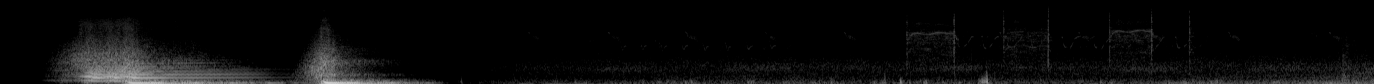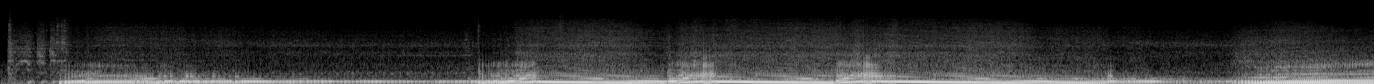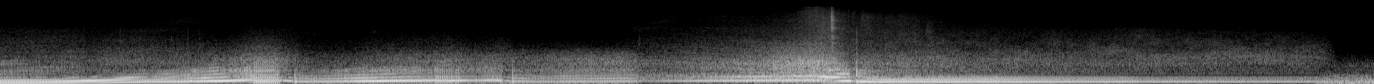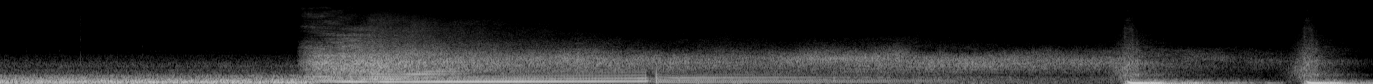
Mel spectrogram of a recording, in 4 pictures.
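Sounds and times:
car engine starting: 0:13.8 - 0:40.4
car accelerating hard: 0:26.0 - 0:40.8, 0:44.2 - 0:51.6.

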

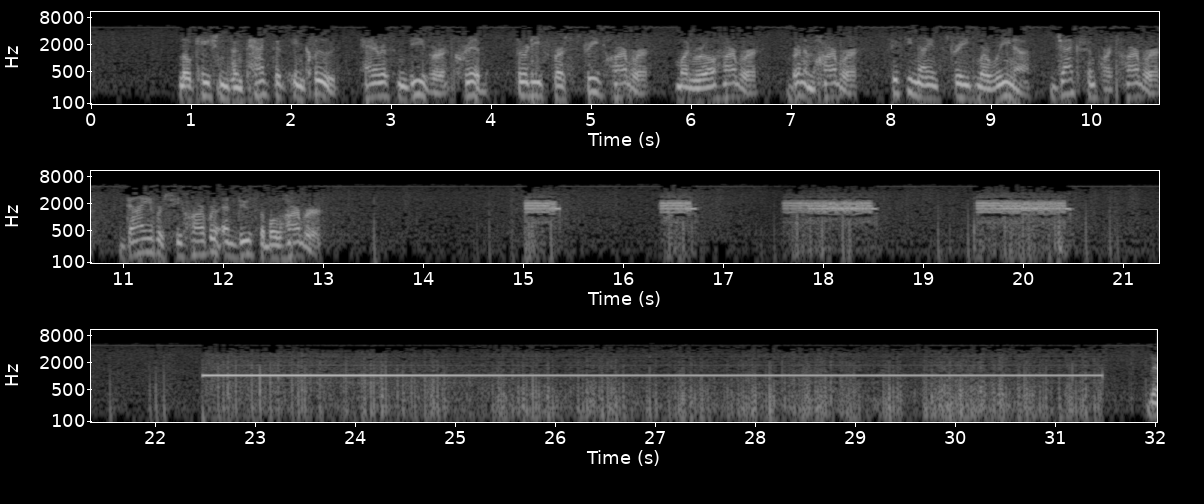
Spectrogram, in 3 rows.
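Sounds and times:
loud steady warning alarm tone: 0:15.0 - 0:15.4, 0:16.4 - 0:16.8, 0:17.6 - 0:18.6, 0:19.5 - 0:20.6, 0:22.5 - 0:31.5
warbling data bursts: 0:15.0 - 0:15.5, 0:16.3 - 0:16.9, 0:17.6 - 0:18.7, 0:19.4 - 0:21.0, 0:22.0 - 0:32.0.

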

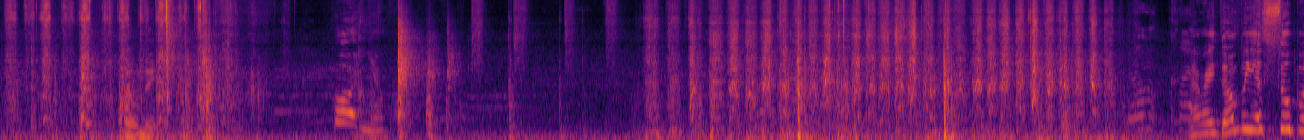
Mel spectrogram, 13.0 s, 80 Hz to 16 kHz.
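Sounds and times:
hand saw cutting wood: 0:00.0 - 0:02.5, 0:06.4 - 0:11.2.

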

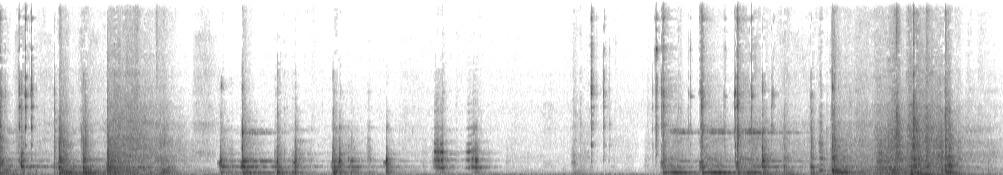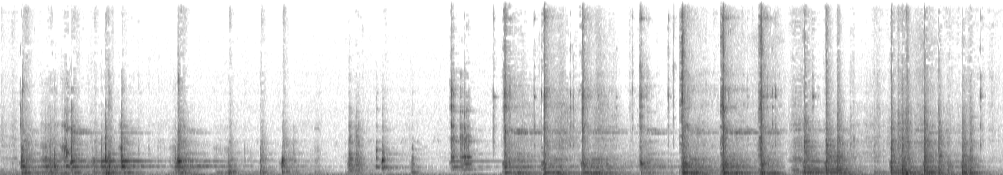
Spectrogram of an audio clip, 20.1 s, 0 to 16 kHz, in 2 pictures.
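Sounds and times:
wrench knocking on metal: 0:00.0 - 0:00.9, 0:05.9 - 0:08.3, 0:14.6 - 0:20.0
metal ringing: 0:00.0 - 0:03.3, 0:05.8 - 0:08.6, 0:14.5 - 0:20.0.

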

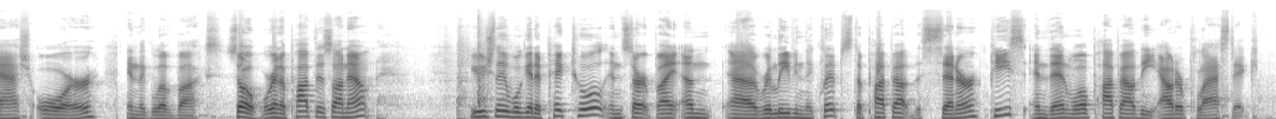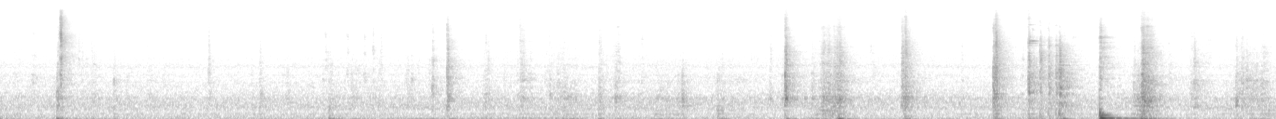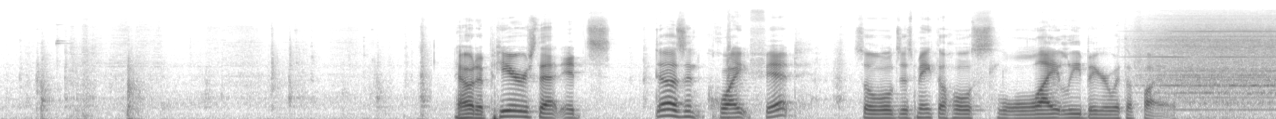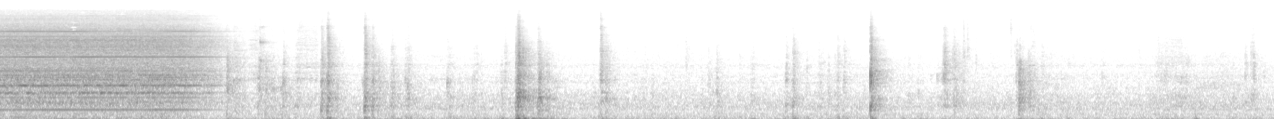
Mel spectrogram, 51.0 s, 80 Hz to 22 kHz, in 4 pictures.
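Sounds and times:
drill whine with grinding: 0:36.7 - 0:40.8.

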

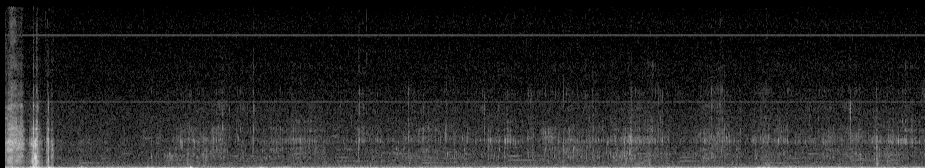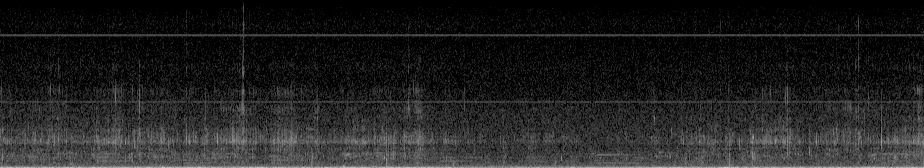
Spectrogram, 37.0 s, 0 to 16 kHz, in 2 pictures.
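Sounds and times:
steady low rumble: 0:00.2 - 0:36.9
paddle strokes splashing water: 0:02.9 - 0:30.3, 0:31.3 - 0:36.9.

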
